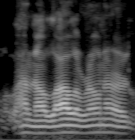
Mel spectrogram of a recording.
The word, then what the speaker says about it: La Llorona: La Llorona. Llorona. Llorona. – Okay. – Yeah, I guess that's how you say it. – The double L, it's like you pronounce it like a Y.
